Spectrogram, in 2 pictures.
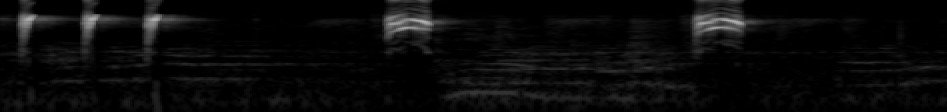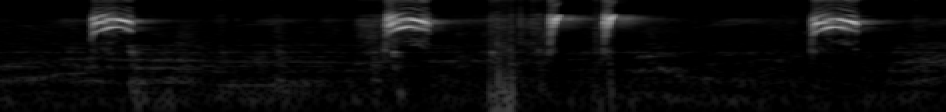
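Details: Male plain-throated sunbird singing in the morning to call rivals: three quick sharp high chirps, then single arched, ringing notes about every one and a half seconds.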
